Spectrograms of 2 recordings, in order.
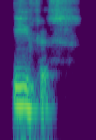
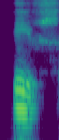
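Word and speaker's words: EIFS: the surrounding states uh ephus or eefs as Some people prefer to pronounce it is in uh also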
